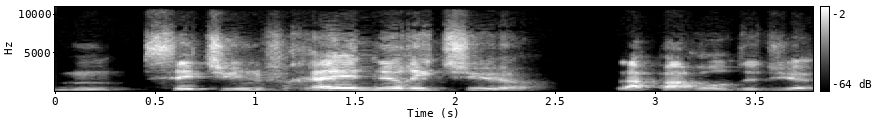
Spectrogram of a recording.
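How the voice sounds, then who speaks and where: A man talks very slowly, his intonation lively. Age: 60s. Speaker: pastor. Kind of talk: sermon.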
